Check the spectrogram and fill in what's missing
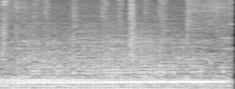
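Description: A motorcycle engine on the ride up to Mt. Gulugod Baboy in Batangas, Philippines is held at a loud, steady rev, a close, continuous droning buzz with slight rattly clatter and no talk over it.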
